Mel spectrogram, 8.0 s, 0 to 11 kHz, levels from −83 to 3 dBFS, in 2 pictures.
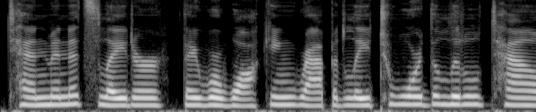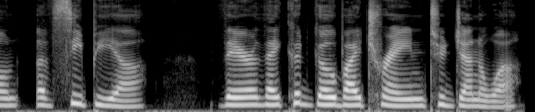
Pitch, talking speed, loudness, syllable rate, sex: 215 Hz, 155 wpm, -15 LUFS, 4.7 syllables/s, female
